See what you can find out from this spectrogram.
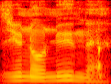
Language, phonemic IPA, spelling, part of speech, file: German, /ˌzynoˈnyːmə/, Synonyme, noun, De-Synonyme.ogg
- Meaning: nominative/accusative/genitive plural of Synonym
